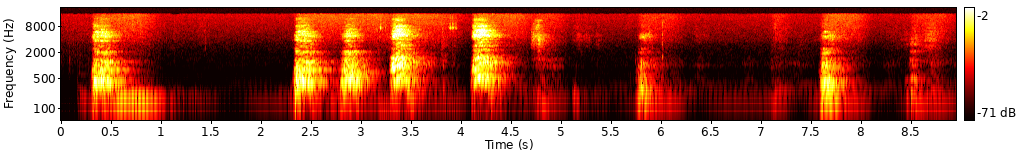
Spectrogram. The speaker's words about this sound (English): And there should be a few examples of the same style of barking, but different breeds, which I think is interesting. Okay, so different tones maybe, eh? So is that two dogs barking or is that just one? That's two.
